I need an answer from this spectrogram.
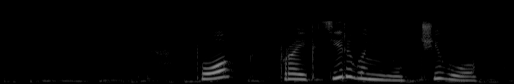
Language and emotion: Russian, neutral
